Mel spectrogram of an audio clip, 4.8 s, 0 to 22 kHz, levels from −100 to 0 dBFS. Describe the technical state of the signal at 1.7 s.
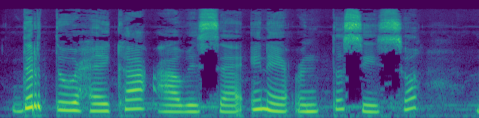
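At 1.7 s the speech plays through cleanly, with no dropout, click, distortion or other fault.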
